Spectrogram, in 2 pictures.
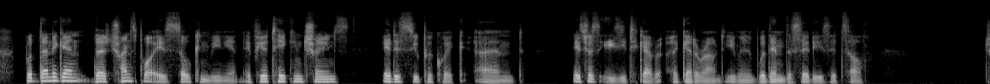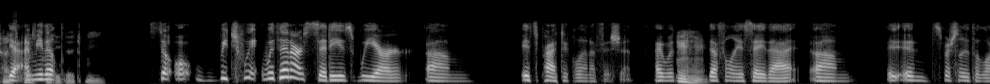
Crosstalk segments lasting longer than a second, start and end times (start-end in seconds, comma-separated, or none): none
